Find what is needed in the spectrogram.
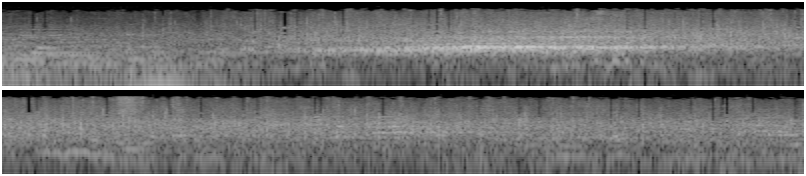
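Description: The last notes of the skating program's music die away, then an arena audience applauds. The applause swells to its loudest about four seconds in and carries on at a lower level.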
